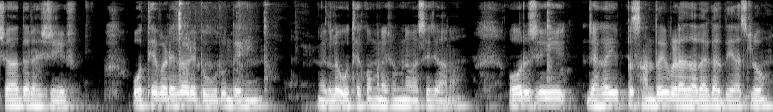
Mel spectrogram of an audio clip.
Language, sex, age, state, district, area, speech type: Dogri, male, 18-30, Jammu and Kashmir, Reasi, rural, spontaneous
